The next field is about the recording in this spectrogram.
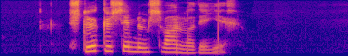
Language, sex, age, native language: Icelandic, female, 18-19, Chinese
